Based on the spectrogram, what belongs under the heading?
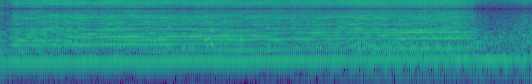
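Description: Honda Civic VTi rally car's four-cylinder engine heard from inside the stripped, caged cabin, running hard at a steady, nearly unchanging pitch, with road and tyre noise underneath.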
